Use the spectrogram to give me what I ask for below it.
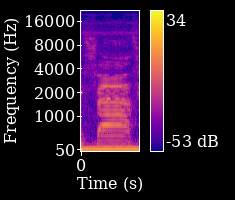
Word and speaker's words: Pfaff: looking at a bath you say buff I say faf you say faf I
